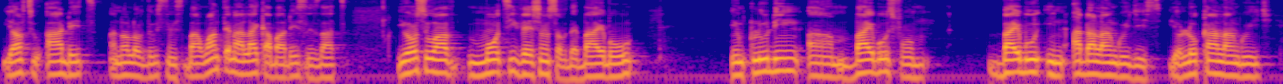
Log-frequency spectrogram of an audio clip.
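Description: Man rambling through a software review. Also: mid-range voice, normal speed. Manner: rambling, self-correcting with frequent "I mean" and "um". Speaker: tech channel host reviewing church software. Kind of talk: unscripted screen-share tutorial.

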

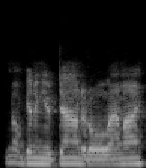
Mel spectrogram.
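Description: A man voicing a gloomy, bored, self-pitying robot in a droning, muttering, sarcastic deadpan, reading from a storybook. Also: mid-range voice, fairly quick, highs cut off, lightly acted. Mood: glum.

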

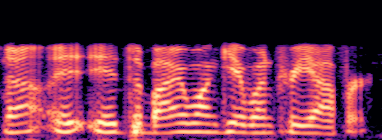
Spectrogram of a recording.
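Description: A man's voice: high-pitched, level tone, fast talker, no echo. A man on a phone call, answering in a terse, patient, matter-of-fact way. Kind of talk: phone conversation. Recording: muffled, dry phone line.

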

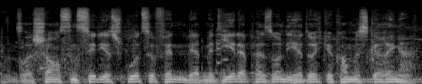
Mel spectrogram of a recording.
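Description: An actor playing a businesslike military captain in a radio play, reporting in a matter-of-fact manner. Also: male voice, lowish voice, fast talker, background noise, lightly acted. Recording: reverberant studio drama, faint music.

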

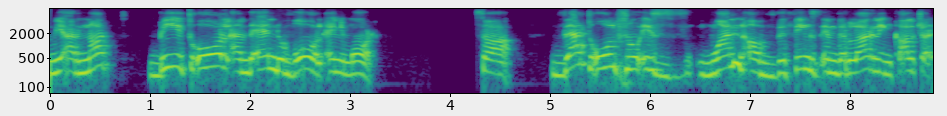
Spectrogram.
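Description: A middle-aged woman from Egypt, giving an expressive, explanatory online lecture with anecdotes over a video call. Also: a little high, breathy edge, dry recording. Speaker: lecturer presenting to teachers. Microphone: video call, computer microphone. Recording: dull, lo-fi video call audio.

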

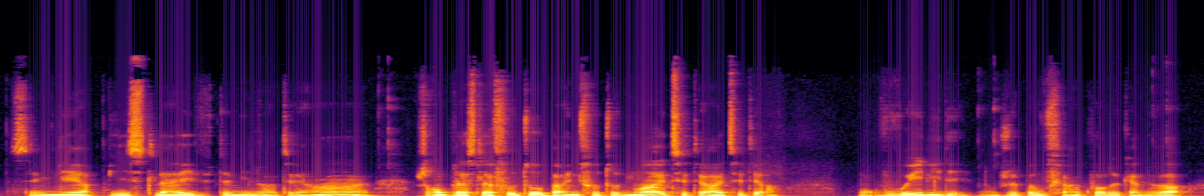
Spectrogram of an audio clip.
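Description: A man talks through a screen-recorded tutorial in a relaxed, hesitant way, with many fillers, as an online course instructor. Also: mid-range voice.

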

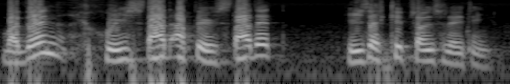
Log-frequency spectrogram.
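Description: An older man whose first language is Mandarin, a poet guest in a TV studio interview, talking in a halting way with many fillers and restarts on a lapel mic. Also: high voice, animated. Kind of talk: interview conversation. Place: TV studio, seated.

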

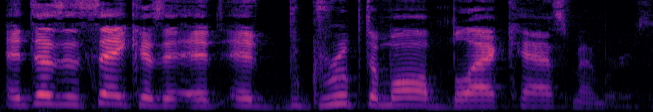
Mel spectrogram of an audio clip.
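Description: A man on a casual podcast, recalling things in a quick, rambling way. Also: high voice, animated, a bit bright, a little hiss or hum. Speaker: podcast co-host. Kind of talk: casual chat.

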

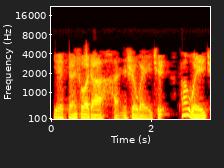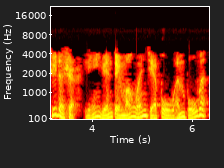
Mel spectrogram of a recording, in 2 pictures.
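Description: A man's voice: on the low side, sing-song, measured pace, phone-quality sound. A man reading a story as a scripted, dramatic audiobook narration.

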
